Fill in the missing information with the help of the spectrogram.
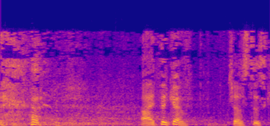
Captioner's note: laughter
